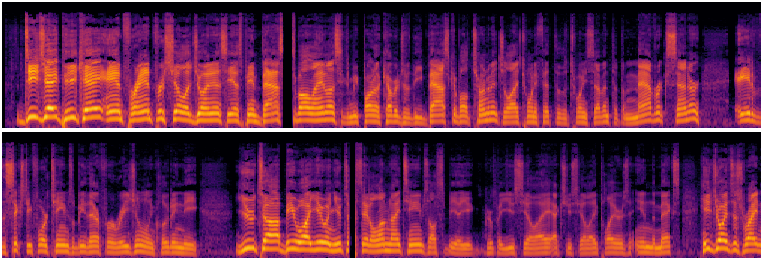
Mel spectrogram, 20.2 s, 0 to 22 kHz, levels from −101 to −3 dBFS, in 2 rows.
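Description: Speech clip with two brief gaps where the audio drops to clean silence, at 3.72 to 3.91 s (about 145 ms silent) and 14.73 to 14.85 s (about 87 ms) just before "alumni teams". This is likely a Bluetooth stall. Unlike codec packet loss, the gaps are true silence rather than warbled or repeated fragments.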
